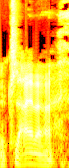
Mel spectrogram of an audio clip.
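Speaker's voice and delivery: talking-down, contemptuous, dismissive, belittling tone. Demonstrating the taunt aimed at Bruce Willis: dismissive 'Kleiner'. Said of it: "ich mag es so abfällig".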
